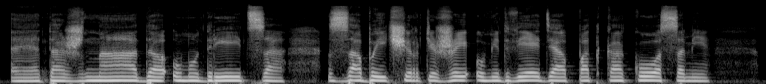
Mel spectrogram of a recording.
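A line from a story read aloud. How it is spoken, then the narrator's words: Hiss. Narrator (Russian): прошипела мисс Флинт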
